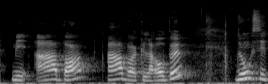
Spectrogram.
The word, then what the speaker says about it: Aber: alors à bord comme met d'ailleurs qui se prononce pas à beurre mais abah abah klaauw peut donc c'est tout ce qui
